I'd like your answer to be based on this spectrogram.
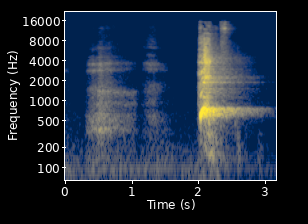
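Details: A faint breath, then one sudden sharp gasp with a brief voiced tail, as another sneeze is coming during a phone sneezing session; gasp.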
